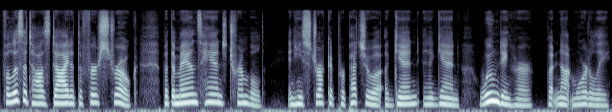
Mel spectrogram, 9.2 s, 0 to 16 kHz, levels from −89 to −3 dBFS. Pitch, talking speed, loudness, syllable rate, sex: 190 Hz, 155 wpm, -18 LUFS, 4.6 syllables/s, female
